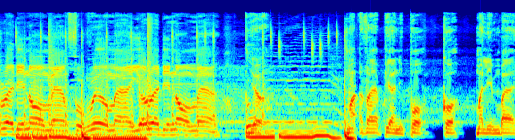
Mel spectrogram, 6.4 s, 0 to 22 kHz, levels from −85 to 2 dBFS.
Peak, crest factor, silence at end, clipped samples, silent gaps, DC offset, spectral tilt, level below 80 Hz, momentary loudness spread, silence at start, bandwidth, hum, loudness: 0 dBFS; 10 dB; 0 s; under 0.1%; none; under 0.1%; -5 dB/octave; -16 dBFS; 7 LU; 0 s; 16 kHz; none; -11 LUFS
